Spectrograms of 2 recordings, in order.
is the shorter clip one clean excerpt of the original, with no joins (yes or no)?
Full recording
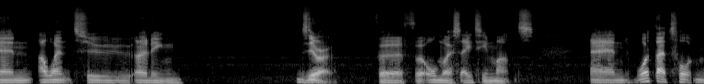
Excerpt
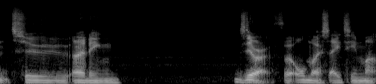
no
